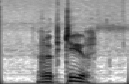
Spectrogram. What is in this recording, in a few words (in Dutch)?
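"ruptuur", Dutch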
